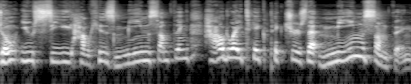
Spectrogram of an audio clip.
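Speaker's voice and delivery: very high-pitched, urgent, voiced scream-whisper. Retelling showing their mom their photos during an artistic crisis, scream whispering. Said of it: "scream whispering".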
